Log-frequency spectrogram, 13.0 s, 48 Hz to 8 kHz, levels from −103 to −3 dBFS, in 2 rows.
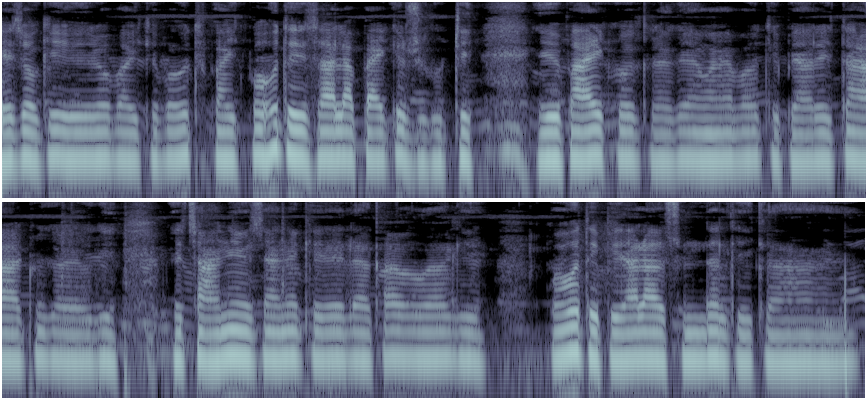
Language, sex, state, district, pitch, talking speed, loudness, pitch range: Hindi, male, Chhattisgarh, Sarguja, 130 Hz, 155 wpm, -37 LUFS, 130-135 Hz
